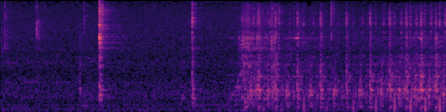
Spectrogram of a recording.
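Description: A starter cord is pulled on a lawn mower.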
